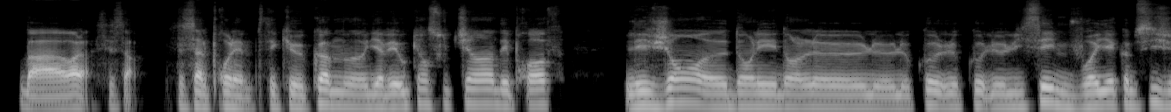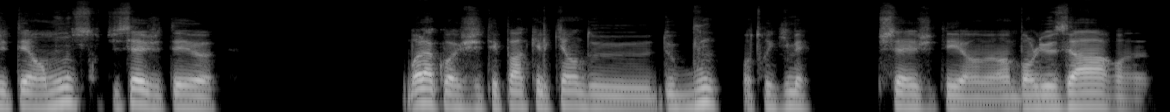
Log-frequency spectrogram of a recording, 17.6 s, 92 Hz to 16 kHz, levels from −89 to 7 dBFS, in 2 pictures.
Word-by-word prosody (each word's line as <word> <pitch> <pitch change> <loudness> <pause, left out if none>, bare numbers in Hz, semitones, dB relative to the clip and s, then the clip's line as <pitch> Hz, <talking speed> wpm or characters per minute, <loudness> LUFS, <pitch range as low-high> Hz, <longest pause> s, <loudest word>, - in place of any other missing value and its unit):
Bah, 95 +1 +5
voilà, - - +7
c'est - - -13
ça, - - -5 0.3
c'est - - -7
ça - - +4
le - - +1
problème. 100 -5 +1
C'est 110 - -5
que 105 0 0
comme 115 0 +2
il - - -4
y - - +4
avait 110 +1 +4
aucun 115 +4 -1
soutien 130 +2 0
des 120 -1 +1
profs, 130 +2 0 0.4
les 115 +2 +3
gens, 135 +3 +3
heu, 110 0 +3
dans 110 +1 0
les 110 0 +2
dans 110 0 0
le 105 -1 0
le 100 -1 -3
le 100 -1 -4
co 125 +4 0
le 110 0 -1
co 110 +4 -4
le 110 -1 -2
lycée, 110 +7 +1
ils 135 - 0
me 110 - -3
voyaient 115 +5 +2
comme 125 -1 -3
si 135 +5 -5
j'étais 120 0 -1
un 110 -2 0
monstre, 135 +4 -3
tu - - -16
sais, 130 +3 +4
j'étais, 100 0 -3
heu 100 -4 0 1.4
voilà 135 0 +5
quoi, 110 - 0
j'étais 100 +2 -6
pas 115 0 0
quelqu'un 115 +1 -3
de 100 -3 -6
de 110 - -6
«bon», 125 +7 -3 0.2
entre 110 - -8
guillemets. 110 0 -5 0.5
Tu - - -10
sais, 105 -2 0
j'étais 95 +2 -4
un 95 - -1
un 90 0 -4
banlieusard, 105 +1 +1
heu. 90 -1 -15
110 Hz, 210 wpm, -27 LUFS, 100-120 Hz, 1.4 s, voilà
